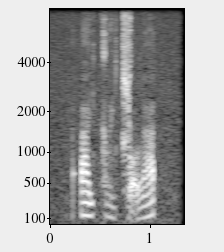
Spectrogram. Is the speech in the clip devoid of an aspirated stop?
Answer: yes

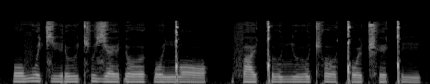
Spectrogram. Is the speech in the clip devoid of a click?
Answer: no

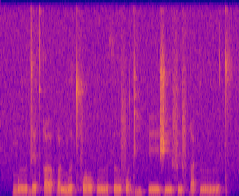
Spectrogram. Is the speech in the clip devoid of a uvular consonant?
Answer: no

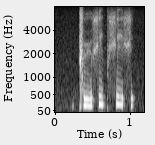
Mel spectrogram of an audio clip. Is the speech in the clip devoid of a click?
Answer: no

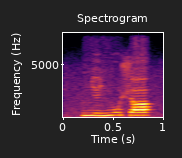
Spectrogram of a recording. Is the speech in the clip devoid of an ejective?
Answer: yes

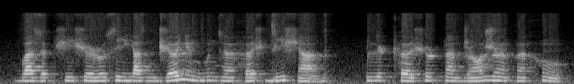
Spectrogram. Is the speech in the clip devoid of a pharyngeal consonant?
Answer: yes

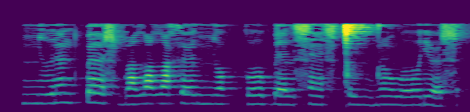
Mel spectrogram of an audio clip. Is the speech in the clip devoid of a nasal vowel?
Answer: no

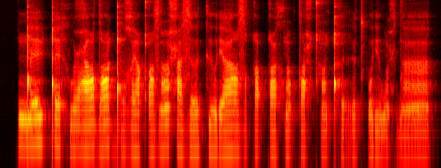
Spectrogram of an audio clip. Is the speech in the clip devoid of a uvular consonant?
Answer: no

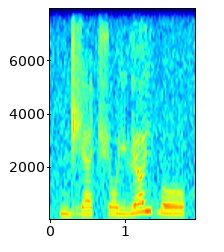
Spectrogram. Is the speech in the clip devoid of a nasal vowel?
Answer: yes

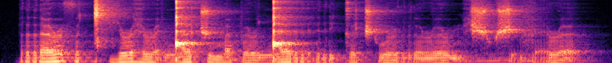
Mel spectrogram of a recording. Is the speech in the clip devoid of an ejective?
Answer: no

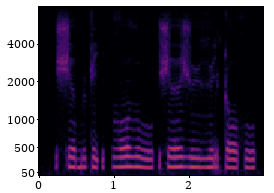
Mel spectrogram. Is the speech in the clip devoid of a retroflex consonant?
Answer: no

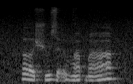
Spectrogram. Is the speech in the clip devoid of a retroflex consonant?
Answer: yes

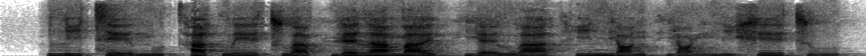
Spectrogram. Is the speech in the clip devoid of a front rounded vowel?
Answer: yes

